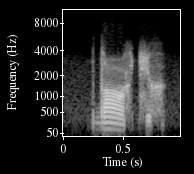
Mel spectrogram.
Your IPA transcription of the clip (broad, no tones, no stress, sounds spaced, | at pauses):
d ɑː x t͡ɕ ə x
